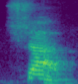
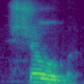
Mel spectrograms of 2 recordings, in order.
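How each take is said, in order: First: The vowel sounds like 'ah'. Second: The vowel sounds like 'uh'. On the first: This is how our own group pronounces it. The speaker calls it right. "we would just say shab" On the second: This is how the other group pronounces it. The speaker calls it wrong. "how they would pronounce it"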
